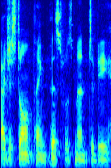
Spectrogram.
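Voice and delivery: muttered quietly. Rook says the last bit while walking into the tent, under his breath. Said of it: "he'll say that last bit under his breath".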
